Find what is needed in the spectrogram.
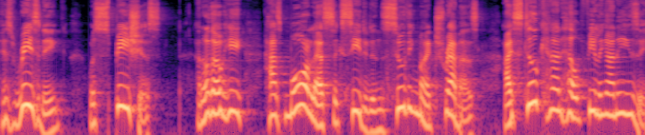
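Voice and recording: Putting on a character voice, a man speaks at a fairly slow pace in a high, slightly mellow tone with very wide pitch swings.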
